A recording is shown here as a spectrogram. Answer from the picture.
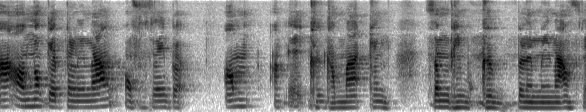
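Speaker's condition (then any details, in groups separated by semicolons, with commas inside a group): Cerebral palsy; obvious speech impediment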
